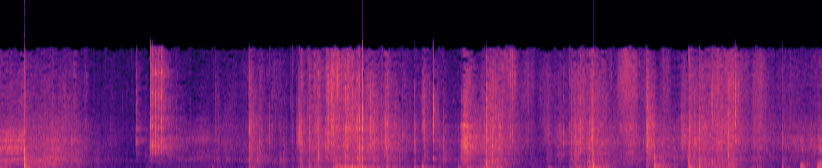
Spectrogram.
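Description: A long cardboard box is set down on a plastic workbench and handled, with a few sharp knocks at first. Then comes an uneven run of scraping and rustling of cardboard and packing tape as it is opened.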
